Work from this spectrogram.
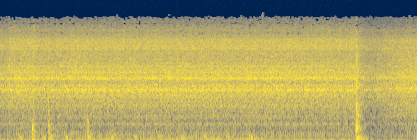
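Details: Car raised on a stand, front wheel spun in gear: steady low droning rumble with a couple of knocks, pointing to a worn front wheel bearing.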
